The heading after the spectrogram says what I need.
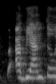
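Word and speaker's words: à bientôt: A bientôt is easy. You can always say a bientôt. A and bientôt.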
